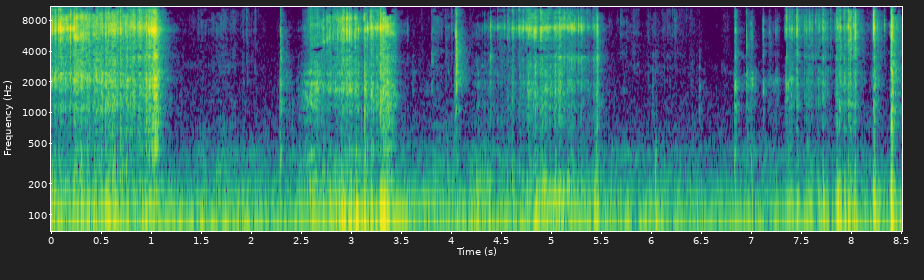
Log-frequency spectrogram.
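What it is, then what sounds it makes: Bar soap scraped with a blade. A small metal blade scores a grid into a solid, dry, oval purple bar of soap held in the hand, then scrapes across it. Bright, hissing scrapes come in bursts, loudest at the start and again around three seconds. Sharp little clicks and crumbling ticks fill the quieter gaps and end the clip.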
